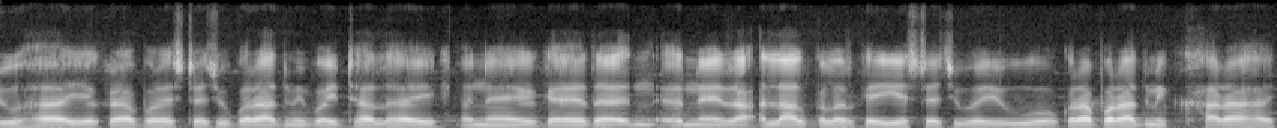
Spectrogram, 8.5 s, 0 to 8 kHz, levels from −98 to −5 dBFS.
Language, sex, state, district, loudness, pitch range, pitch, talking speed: Bajjika, male, Bihar, Vaishali, -21 LUFS, 115-120 Hz, 120 Hz, 185 wpm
